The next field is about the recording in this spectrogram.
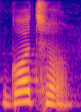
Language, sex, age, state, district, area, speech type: Odia, female, 18-30, Odisha, Bargarh, urban, read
